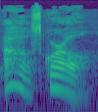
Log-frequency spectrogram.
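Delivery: a zombie drifting off to something new; mock zombie distraction, barely voiced; distracted zombie. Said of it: "then it's like".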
